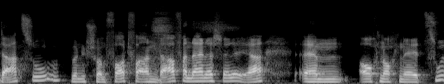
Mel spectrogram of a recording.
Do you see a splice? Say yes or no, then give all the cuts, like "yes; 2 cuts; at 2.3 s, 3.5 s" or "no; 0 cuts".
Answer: no; 0 cuts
